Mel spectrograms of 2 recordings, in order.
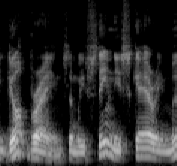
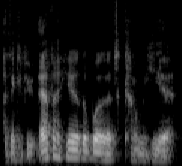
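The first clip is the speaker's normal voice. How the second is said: wise sensei; 6 semitones lower, 8 dB quieter than usual. Retold or imitated. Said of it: "Mister Akita, who he calls Sensei".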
